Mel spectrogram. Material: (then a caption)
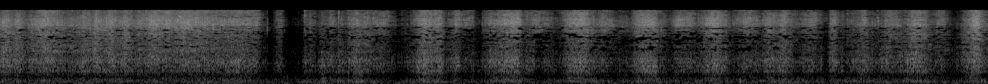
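Steel wire. A round, palm-sized steel wool scouring pad of coiled wire is squeezed, crumpled and rubbed against a table surface by a hand. It makes a dense, bright scratchy rustle that swells and fades in uneven strokes. There is a brief near-pause just before the three-second mark.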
